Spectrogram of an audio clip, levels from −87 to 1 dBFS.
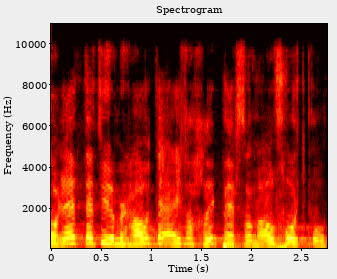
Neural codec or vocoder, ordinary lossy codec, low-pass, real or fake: codec, 44.1 kHz, 7.8 kbps, DAC; none; 9.9 kHz; fake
